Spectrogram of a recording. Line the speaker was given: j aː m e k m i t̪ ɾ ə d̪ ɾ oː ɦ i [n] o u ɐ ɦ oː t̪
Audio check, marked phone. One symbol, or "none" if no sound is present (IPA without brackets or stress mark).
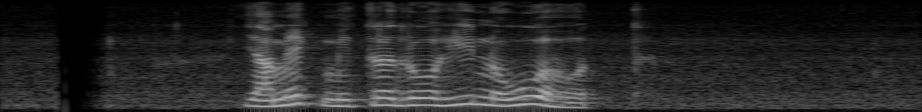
n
